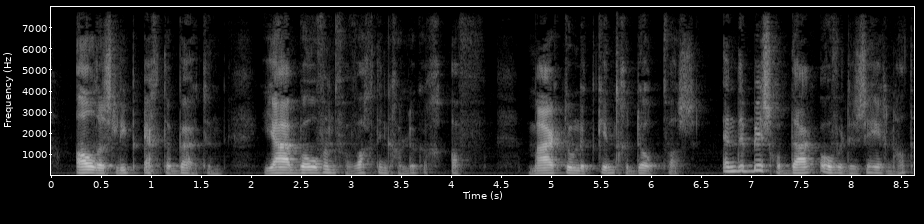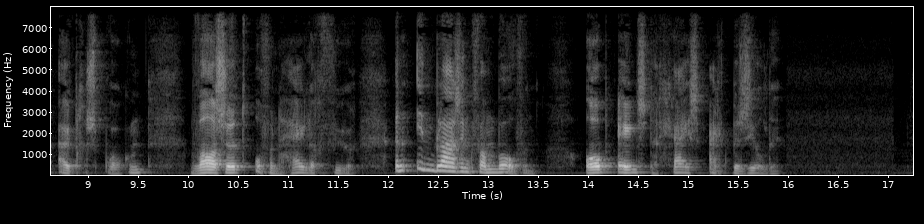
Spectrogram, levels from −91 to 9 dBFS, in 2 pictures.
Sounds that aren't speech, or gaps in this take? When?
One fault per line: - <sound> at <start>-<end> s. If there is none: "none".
none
